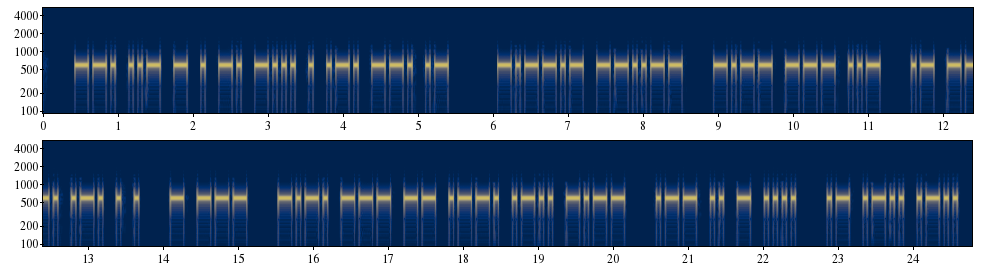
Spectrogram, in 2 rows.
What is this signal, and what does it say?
Morse code, heard as a keyed tone, about 20 wpm, 600 Hz. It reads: GUTENBERGA ), YOU AGREE TO COMPLY WITH ALL
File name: cw-books / winnie-the-pooh / winnie-20wpm-page-0113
